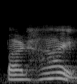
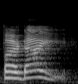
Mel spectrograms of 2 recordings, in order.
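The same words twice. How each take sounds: First: पढ़ाई with flapped aspirated rh, pa-rhaai; correct पढ़ाई. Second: पढ़ाई with a hard d, pa-daai; mispronounced पढ़ाई. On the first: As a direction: flap the rh softly in पढ़ाई. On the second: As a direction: use an unaspirated d in पढ़ाई. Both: Shown as a demonstration. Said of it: "जिनका हम गलत उच्चारण".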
